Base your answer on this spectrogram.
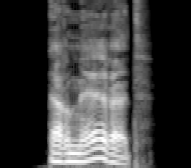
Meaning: second-person plural subjunctive I of ernähren
- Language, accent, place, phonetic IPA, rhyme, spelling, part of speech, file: German, Germany, Berlin, [ɛɐ̯ˈnɛːʁət], -ɛːʁət, ernähret, verb, De-ernähret.ogg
